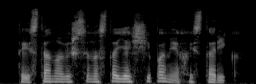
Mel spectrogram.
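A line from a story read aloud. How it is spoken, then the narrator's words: Quiet. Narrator (Russian): тихо сказал он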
